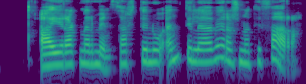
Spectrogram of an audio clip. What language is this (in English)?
Icelandic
